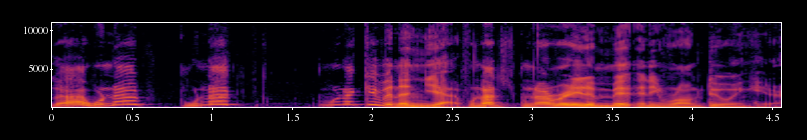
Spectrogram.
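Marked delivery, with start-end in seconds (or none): 0.0-2.6 very high, squeaky, stubborn-sounding voice. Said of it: "Cinnamon Toast Crunch is like".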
